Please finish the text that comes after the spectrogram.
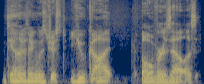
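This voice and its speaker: A man's voice: mid-range voice, fairly quick, no room sound, clean studio sound. A man speaking casually as a podcast co-host and game master, with a blunt, teasing, sweary manner.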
